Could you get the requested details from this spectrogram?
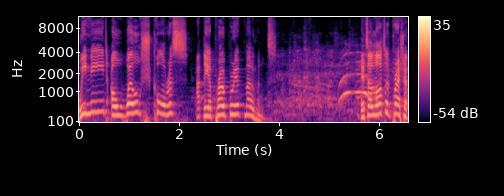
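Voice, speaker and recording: Crowd noise fills the background as a man with an extremely high pitch speaks at a very slow pace, broken by long, frequent pauses. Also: ordinary pitch variation. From Australia (Townsville, Queensland). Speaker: cabaret show host. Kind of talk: live show hosting.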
